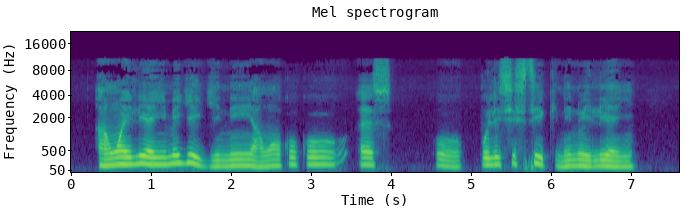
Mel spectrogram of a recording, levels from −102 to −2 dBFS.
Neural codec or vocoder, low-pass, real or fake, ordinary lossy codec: none; 10.8 kHz; real; MP3, 48 kbps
